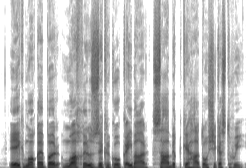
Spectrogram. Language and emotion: Urdu, neutral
